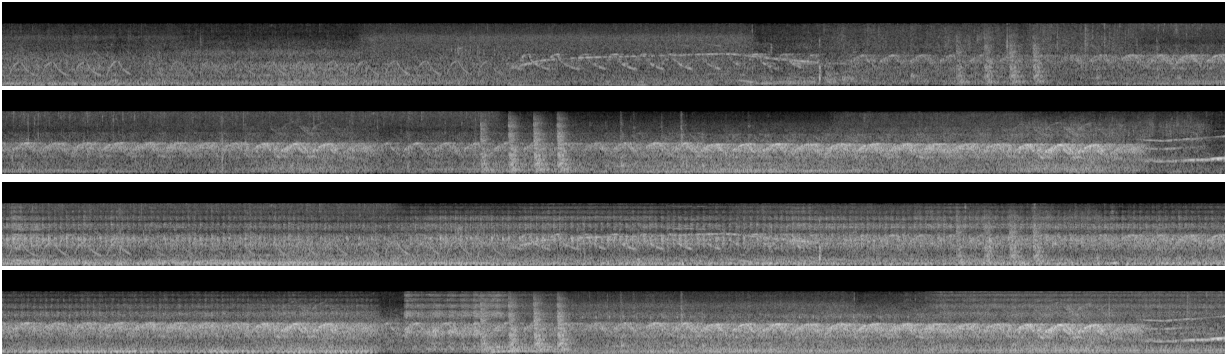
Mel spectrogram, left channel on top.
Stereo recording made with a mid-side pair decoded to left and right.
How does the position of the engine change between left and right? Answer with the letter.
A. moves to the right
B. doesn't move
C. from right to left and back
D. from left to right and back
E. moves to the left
B.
